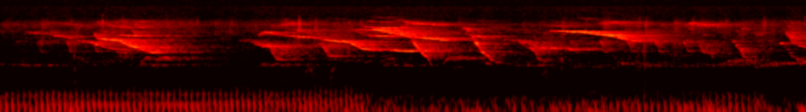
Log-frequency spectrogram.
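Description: Faint bird calls: a run of descending whistled notes, one after another, over a low steady hum.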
